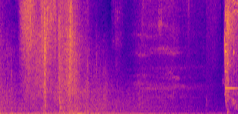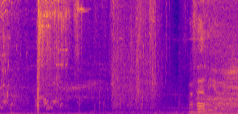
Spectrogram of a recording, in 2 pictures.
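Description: Confringo spell blasts in a Harry Potter video game, booming explosions bursting over a dense battle mix of effects and music, with sharp impacts standing out near the middle and end.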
